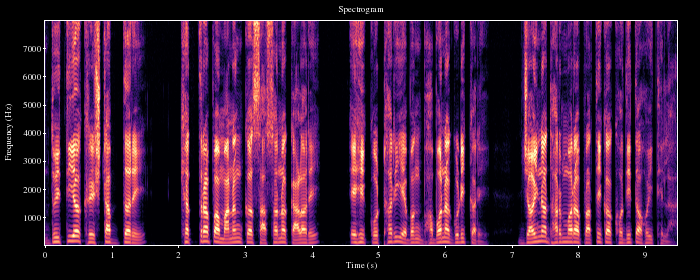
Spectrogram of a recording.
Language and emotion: Odia, neutral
